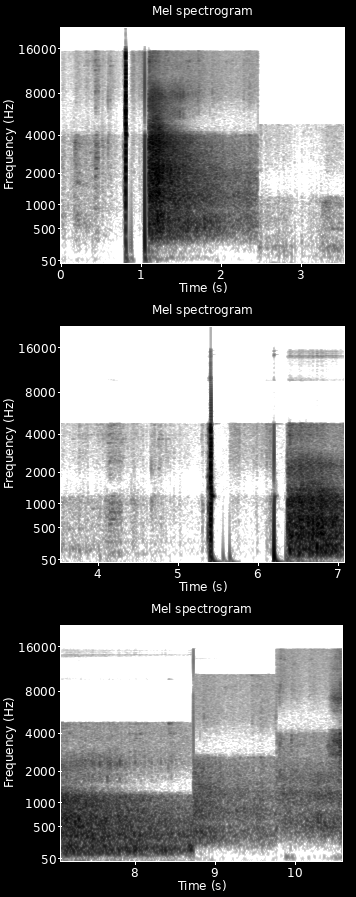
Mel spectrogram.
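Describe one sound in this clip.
A shotgun fires loudly outdoors, echoing and rumbling away.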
